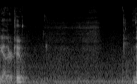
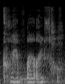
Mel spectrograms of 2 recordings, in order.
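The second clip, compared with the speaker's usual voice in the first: drooling voice; 12 semitones higher, slower than usual. Shown as a demonstration. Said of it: "kind of drooly sounding voice".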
